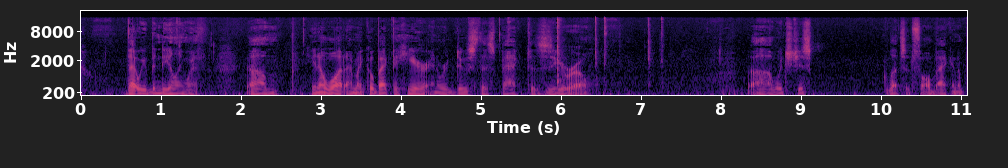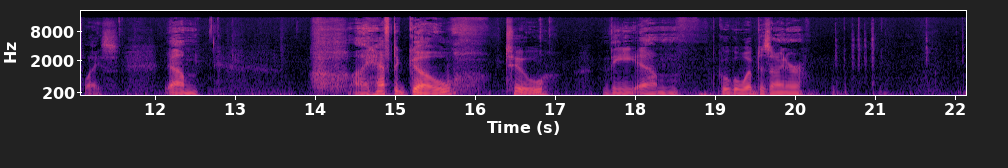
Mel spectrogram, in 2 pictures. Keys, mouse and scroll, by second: 2.7-3.9 drag, 5.2 click, 6.5 KP_0, 7.0 KP_Enter, 8.8-11.5 drag, 16.7 click, 20.4 g, 20.8 o.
